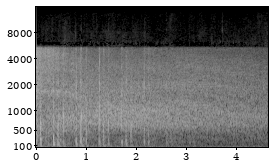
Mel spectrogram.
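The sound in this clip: Horse hooves gallop during a joust, a rapid, uneven clip-clop over a steady rushing noise. The hoofbeats are sharpest early and thin out in the second half.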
